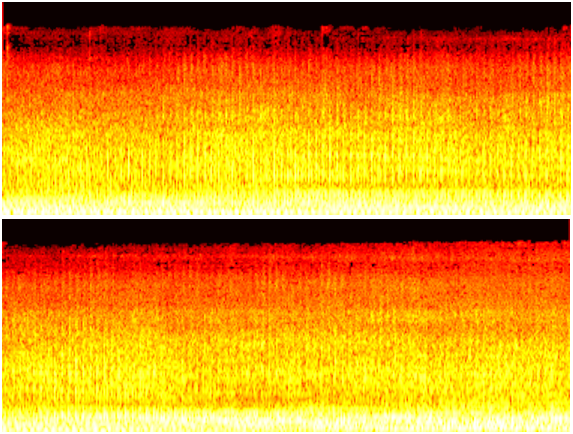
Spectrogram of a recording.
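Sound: helicopter approaching overhead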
